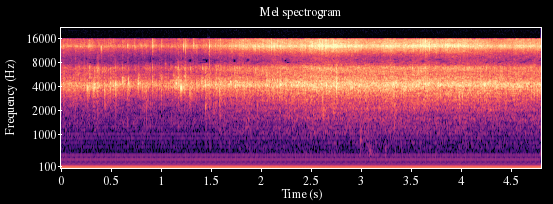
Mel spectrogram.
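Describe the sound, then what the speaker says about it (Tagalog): Chayote sautéing in a pan with black pepper and fish sauce gives a steady, even sizzle with faint crackles, continuous and alone over a low constant hum. "Igigisa-gisa muna natin ito"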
